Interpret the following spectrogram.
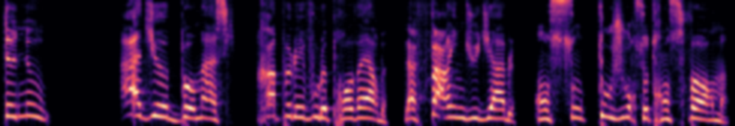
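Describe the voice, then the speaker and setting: A reader voicing a young wooden puppet boy, high and earnest, in a storybook reading. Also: unhurried, dry recording, studio quality, natural voice. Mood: scornful, taunting. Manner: high, excited, earnest pleading. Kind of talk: storybook narration.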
